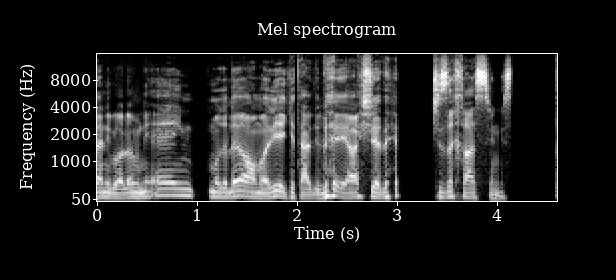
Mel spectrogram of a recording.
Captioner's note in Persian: خنده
